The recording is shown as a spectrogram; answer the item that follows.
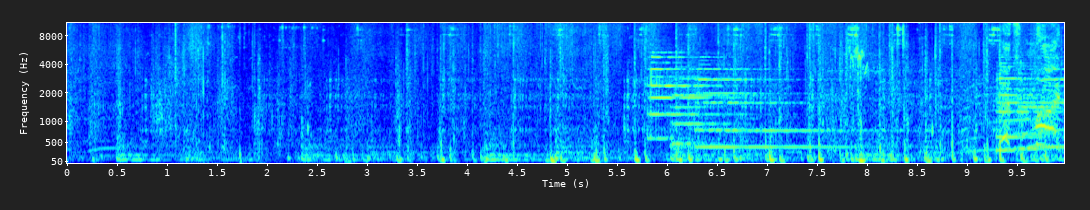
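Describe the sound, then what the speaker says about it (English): Horse hooves clip-clop in the video game Red Dead Redemption 2, a run of irregular thuds under a voice, with mechanical creaks and a tonal swell building toward the end. "Take that horse if you need it. Go easy on him."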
